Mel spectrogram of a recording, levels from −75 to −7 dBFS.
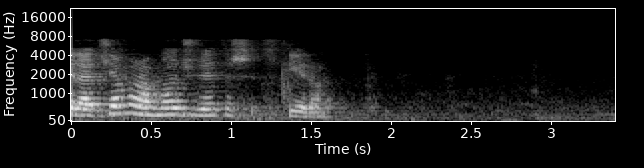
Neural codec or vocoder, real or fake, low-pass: codec, 16 kHz in and 24 kHz out, 1 kbps, XY-Tokenizer; fake; 7.2 kHz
